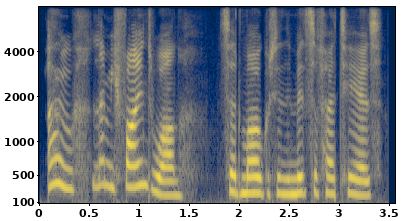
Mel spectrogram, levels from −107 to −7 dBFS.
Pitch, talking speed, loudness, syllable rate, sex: 260 Hz, 220 wpm, -18 LUFS, 5.7 syllables/s, female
